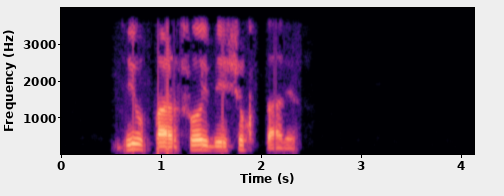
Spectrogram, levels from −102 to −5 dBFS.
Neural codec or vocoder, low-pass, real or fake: none; 3.6 kHz; real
